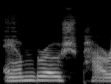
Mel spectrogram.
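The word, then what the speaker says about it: Ambroise Paré: It was called ambro par.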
